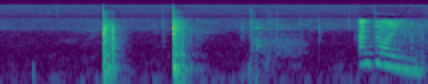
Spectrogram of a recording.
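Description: A hand knocks on a hollow plastic helmet.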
